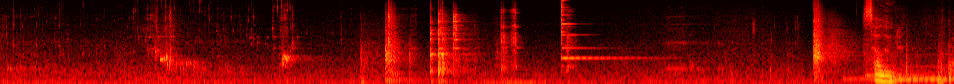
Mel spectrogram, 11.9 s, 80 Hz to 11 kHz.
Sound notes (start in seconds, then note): 0.0 A sound of brandy being poured; 7.0 A sound of glasses clinking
